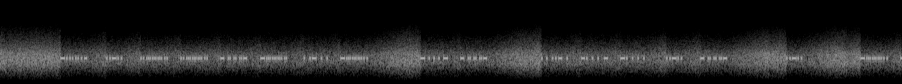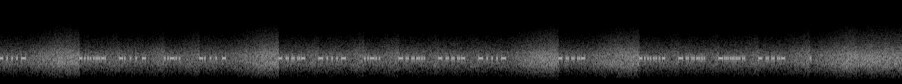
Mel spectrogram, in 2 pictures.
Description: Hellschreiber (Feld-Hell, 122.5 baud), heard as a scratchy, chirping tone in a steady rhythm, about 1270 Hz, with radio static and a narrow filter. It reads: DISSABTE NA JULIA I EN GUIU ANIRAN A ORBA.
